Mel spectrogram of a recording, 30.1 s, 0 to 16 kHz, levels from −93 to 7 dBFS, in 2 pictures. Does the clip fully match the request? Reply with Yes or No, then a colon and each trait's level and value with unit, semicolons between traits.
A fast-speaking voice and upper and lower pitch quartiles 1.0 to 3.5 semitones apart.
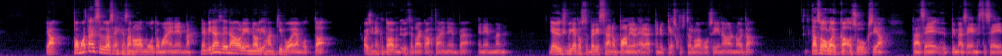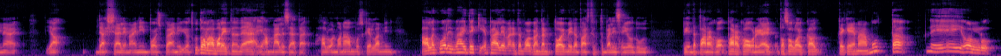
No: fast, 160 wpm; average, 4.7 semitones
